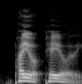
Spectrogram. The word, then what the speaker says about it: Paoli: Where he does not have a pleasant reunion is with Paola. Am I saying that right? – Paoli, excuse me. – Paoli, I think.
